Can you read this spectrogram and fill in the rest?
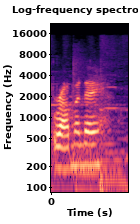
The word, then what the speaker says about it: Ramune: Is that like the Ramune thing or Ramune? I don't know how you pronounce it. Ramune.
